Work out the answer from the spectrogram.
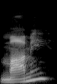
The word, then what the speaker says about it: MAMI: And she also has an initiative called, I think it's pronounced Mommy, but it's spelled MAMI, which champions women in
